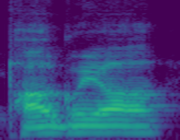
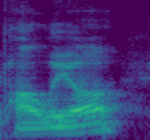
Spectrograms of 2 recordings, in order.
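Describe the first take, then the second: First: The g is sounded as a hard g. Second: The g is not sounded as a g. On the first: "I will always say Puglia with a G" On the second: "I'm not gonna say Puglia"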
